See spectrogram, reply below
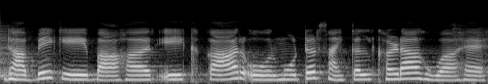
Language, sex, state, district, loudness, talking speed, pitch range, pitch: Hindi, male, Punjab, Fazilka, -15 LUFS, 125 wpm, 215-245 Hz, 225 Hz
